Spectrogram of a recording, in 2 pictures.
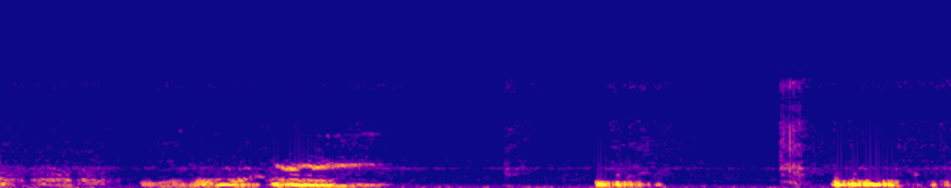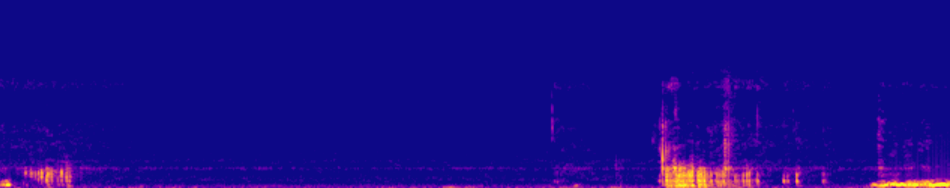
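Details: Several low, drawn-out gurgling growls separated by quiet; stomach growling (borborygmi).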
